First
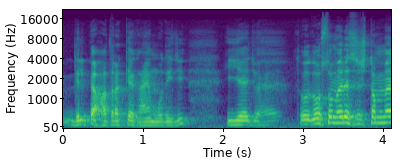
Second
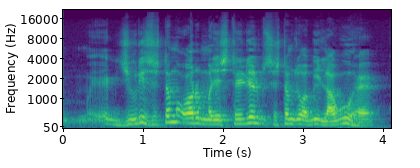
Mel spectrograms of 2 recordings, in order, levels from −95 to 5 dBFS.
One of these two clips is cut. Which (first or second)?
first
